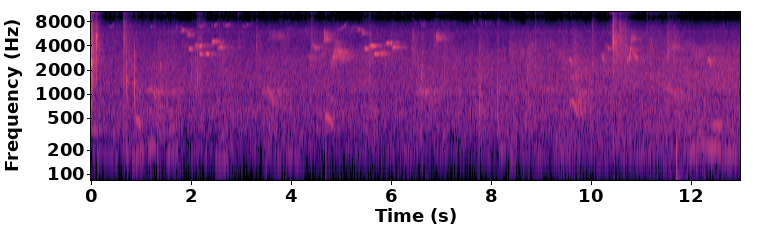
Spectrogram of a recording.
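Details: In Muthodi forest in the evening, around 4 pm, chital give frantic, sharp, high barking alarm calls again and again, likely after spotting a predator or a kill; bonnet macaques join with their own alarm calls over soft chatter.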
